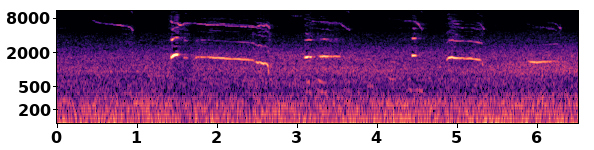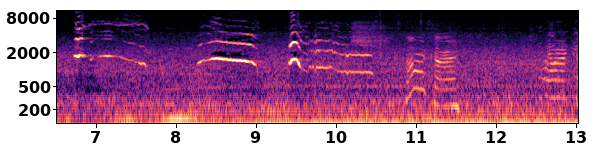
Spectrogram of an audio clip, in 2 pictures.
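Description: A puppy whining and yipping: a string of short, high, falling whines and yelps, some drawn out, spread through the whole stretch. A low steady engine drone comes in about two-thirds of the way through.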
